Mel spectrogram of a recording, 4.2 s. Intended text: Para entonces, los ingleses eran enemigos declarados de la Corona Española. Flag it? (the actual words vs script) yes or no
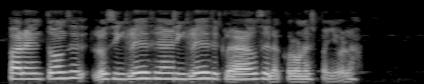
yes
